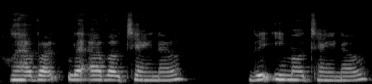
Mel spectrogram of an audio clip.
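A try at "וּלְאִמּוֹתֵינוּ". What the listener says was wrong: Not vi. Ooh. Ula. Ula.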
